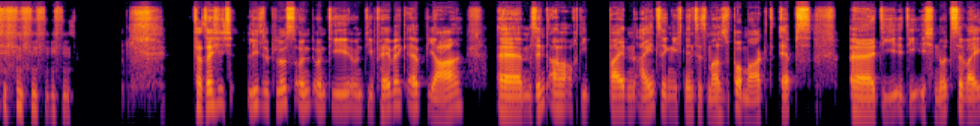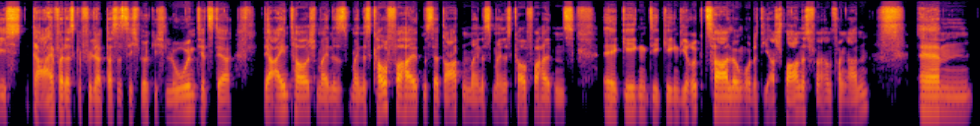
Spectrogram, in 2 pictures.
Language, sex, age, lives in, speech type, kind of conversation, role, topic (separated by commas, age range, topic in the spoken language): German, male, 18-19, Germany, conversation, podcast, guest, Sag mal, wie schützt du deine Online‑Privatsphäre?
